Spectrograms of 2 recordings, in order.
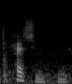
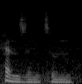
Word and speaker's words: Kensington: I'm not quite sure where Keshington comes from, because it's pronounced Kensington.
